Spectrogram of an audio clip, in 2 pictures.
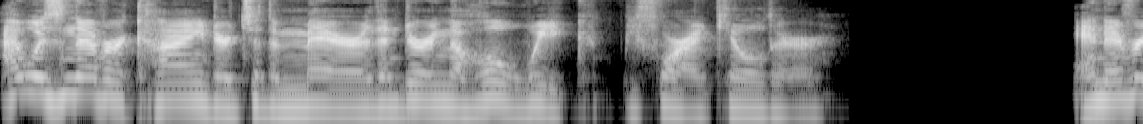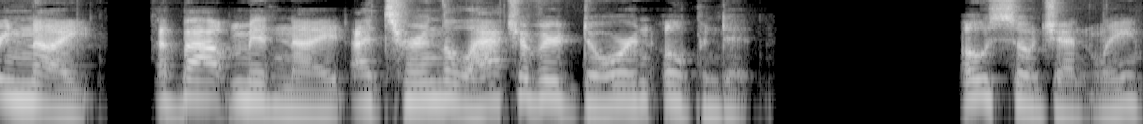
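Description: In a put-on character voice pitched low-to-middle, the speaker moves at a moderate pace with long, frequent pauses. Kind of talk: gothic horror monologue. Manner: nervous, feverish, self-justifying.

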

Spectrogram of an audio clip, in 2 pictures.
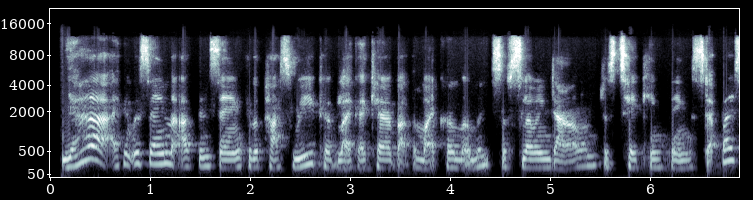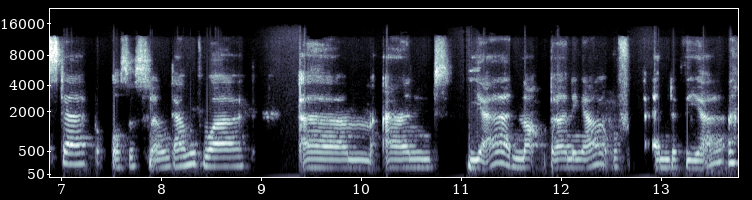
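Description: A plain, everyday voice speaks at a moderate pace with ordinary pitch variation. The loudness stays very even. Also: woman, fairly low pitch for a woman. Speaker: podcast producer and facilitator. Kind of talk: casual chat.

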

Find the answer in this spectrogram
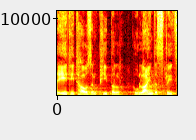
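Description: This man talks with an Irish accent at a moderate pace. His intonation stays fairly even. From Ireland. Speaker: government minister. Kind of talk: formal speech. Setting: stage with audience. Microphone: podium.

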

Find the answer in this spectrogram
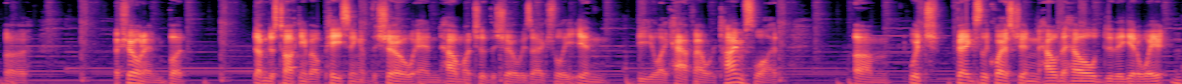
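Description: A man's fairly low voice with ordinary pitch variation at a moderate pace, over faint music in the background. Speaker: anime discussion host. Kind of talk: casual discussion commentary. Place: home room. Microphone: headset.

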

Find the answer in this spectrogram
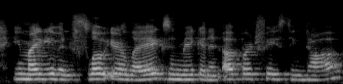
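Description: A woman with a high pitch talks at a moderate pace, with ordinary pitch variation. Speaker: yoga instructor. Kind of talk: live-streamed guided yoga class, cueing poses and breath. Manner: warm, soothing, friendly with casual asides. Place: home room.

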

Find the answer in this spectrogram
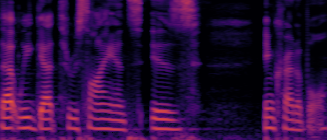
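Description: The background is quiet. A woman talks in a fairly low pitch. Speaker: expo lecturer. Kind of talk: lecture. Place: stage. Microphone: handheld.

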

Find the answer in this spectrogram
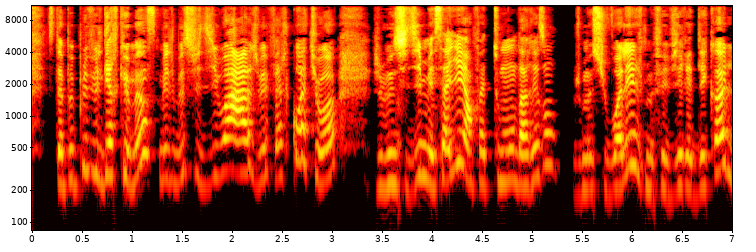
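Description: A woman at a high pitch and a very fast pace, with big swings in loudness over a quiet background. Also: lively intonation. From France. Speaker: learning designer and training entrepreneur; podcast guest, educator. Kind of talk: interview. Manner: hesitant, many fillers.

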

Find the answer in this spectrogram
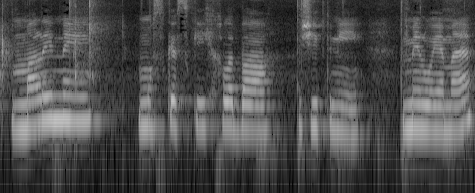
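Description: A woman talks with ordinary pitch variation. Light background noise sits behind her. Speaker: vlogger. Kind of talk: casual vlog chat. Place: kitchen. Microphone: phone near.

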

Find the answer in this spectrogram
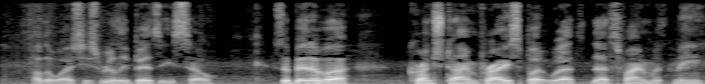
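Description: With a plain, everyday voice, a man speaks at a fairly low pitch and ordinary pitch variation, the sound dry with no echo and light background noise. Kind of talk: casual vlog chat. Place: garden. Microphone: phone near.

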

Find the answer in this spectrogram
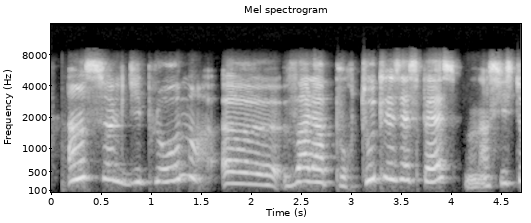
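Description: Very slow, lively speech against a quiet background. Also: woman. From Burgundy, France. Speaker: veterinary school administrator. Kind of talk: online presentation. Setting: video call. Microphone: video call.

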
